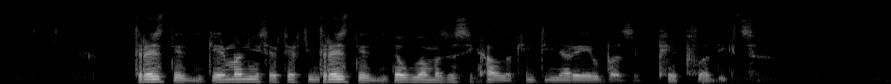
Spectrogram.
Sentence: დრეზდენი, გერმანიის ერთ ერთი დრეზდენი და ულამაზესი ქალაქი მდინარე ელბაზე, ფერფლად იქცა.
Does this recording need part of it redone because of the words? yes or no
no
